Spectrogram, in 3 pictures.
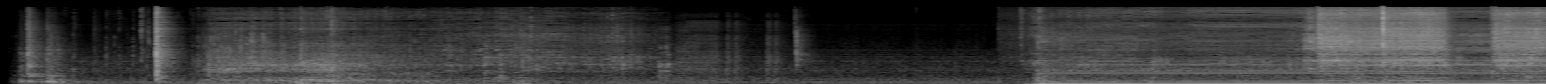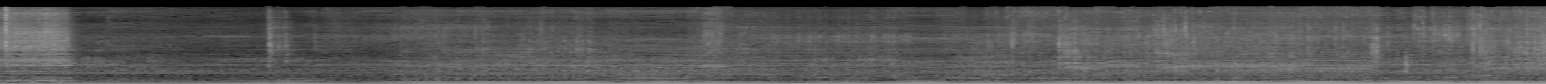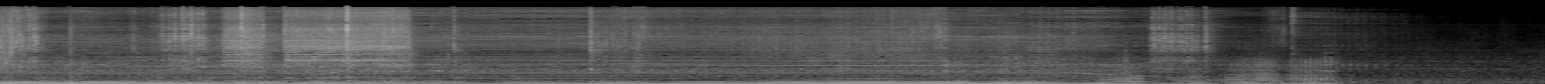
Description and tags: Seamstress' Straight Knife Machine
Recorded at Suzana's lovely studio, her machines and miscellaneous sounds from her workspace.
Knife, Machinewav, Seamstress, Straight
